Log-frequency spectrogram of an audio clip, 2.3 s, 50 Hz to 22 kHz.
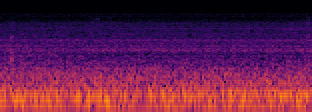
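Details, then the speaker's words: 2016 Toyota 4Runner 4.0 with an intermittent blower motor (worked, then stopped; old unit smelled burnt), tested after blower motor replacement: steady even air rush with low hum, no squeal, tick or rattle; normal blower operation. "so it's working good. So as you can hear it's working."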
